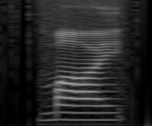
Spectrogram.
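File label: "mai", Chinese, first tone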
